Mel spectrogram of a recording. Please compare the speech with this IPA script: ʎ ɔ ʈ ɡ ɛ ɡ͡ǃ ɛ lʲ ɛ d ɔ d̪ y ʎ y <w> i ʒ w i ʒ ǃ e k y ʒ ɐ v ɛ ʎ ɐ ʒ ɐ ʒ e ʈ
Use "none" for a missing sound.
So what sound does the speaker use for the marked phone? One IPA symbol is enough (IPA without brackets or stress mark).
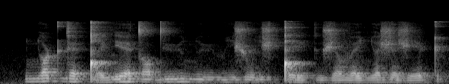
β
